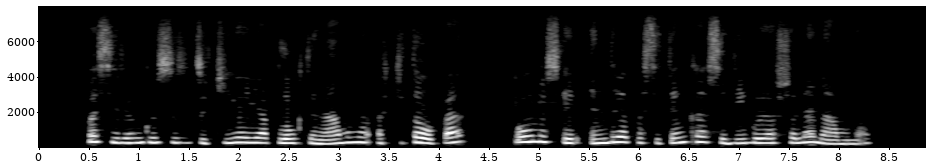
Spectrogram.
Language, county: Lithuanian, Vilnius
